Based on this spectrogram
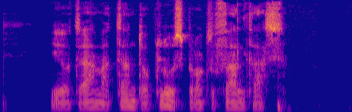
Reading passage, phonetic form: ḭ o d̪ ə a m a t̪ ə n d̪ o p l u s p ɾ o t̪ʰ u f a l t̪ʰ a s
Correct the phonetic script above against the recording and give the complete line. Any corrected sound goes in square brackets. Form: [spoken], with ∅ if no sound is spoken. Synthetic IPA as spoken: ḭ o [t̪] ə a m a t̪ [a] n [t̪] o p l u s p ɾ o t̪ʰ u f a l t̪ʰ a s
